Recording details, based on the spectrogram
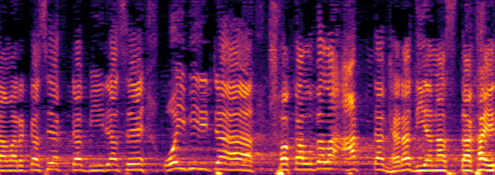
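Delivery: ordinary delivery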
